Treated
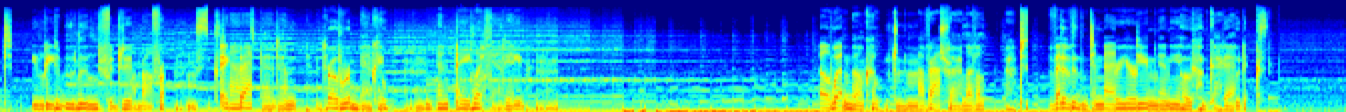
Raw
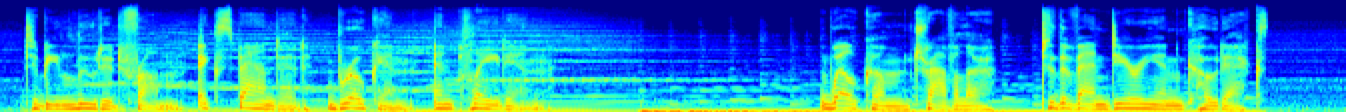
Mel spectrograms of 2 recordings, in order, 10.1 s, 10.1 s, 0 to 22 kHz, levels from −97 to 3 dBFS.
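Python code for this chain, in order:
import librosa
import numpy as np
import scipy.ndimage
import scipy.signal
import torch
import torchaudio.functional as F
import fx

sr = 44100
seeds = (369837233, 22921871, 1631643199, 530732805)

y = fx.block_reorder(x, sr, ms=82.0, group=3)
y = y * librosa.db_to_amplitude(3.5)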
